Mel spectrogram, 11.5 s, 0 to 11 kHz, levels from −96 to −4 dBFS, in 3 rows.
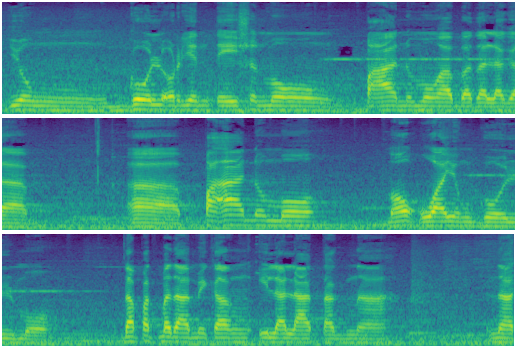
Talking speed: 120 wpm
